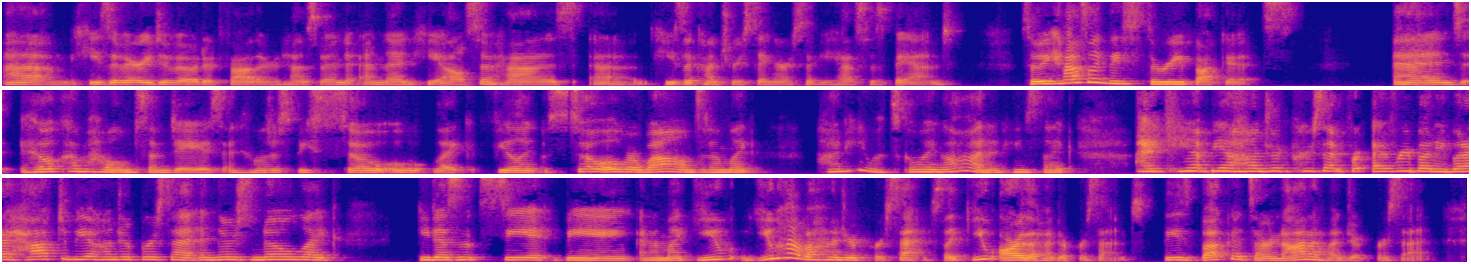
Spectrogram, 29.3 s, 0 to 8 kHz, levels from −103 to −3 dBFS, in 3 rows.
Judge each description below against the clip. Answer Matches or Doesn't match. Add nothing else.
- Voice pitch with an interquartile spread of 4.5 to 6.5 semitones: Matches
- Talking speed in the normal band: Doesn't match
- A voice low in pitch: Doesn't match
